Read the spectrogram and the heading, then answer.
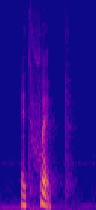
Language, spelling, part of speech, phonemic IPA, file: Swedish, skepp, noun, /ɧɛp/, Sv-skepp.ogg
- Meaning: 1. a ship 2. a nave, an aisle (a large section of the open space in a church separated by columns)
